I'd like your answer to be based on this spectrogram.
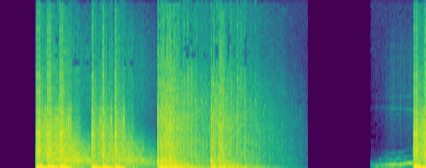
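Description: Machine gun fire in a Command & Conquer video game comes in several loud, abrupt bursts of rattling shots with brief cut-offs, falling silent before a fainter sound and another burst at the end.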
